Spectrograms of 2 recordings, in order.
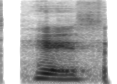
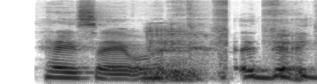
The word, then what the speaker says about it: Heisei: I'm really sorry. However, it is pronounced Heisei. – Heisei.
